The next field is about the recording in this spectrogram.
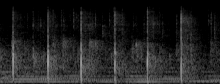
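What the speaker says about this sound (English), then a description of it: "Give the Lord a hand." A church congregation claps in slow, even unison, six crisp hand claps spaced about a third of a second apart, close and clear over a quiet background.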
